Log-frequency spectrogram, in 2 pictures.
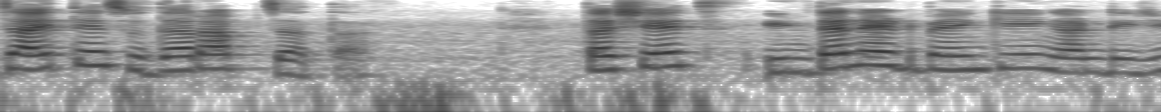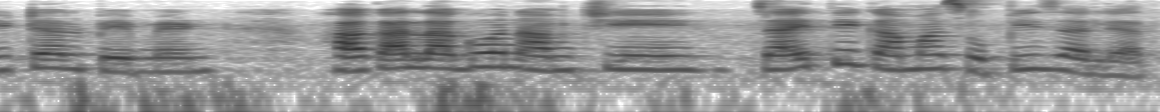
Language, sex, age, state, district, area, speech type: Goan Konkani, female, 30-45, Goa, Salcete, rural, spontaneous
